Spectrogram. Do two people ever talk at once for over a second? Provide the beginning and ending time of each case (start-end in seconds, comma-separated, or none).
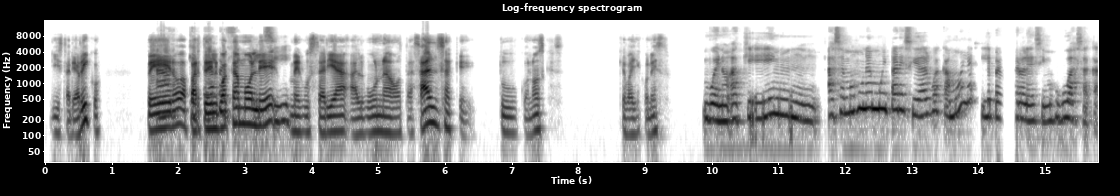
1.7-3.7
